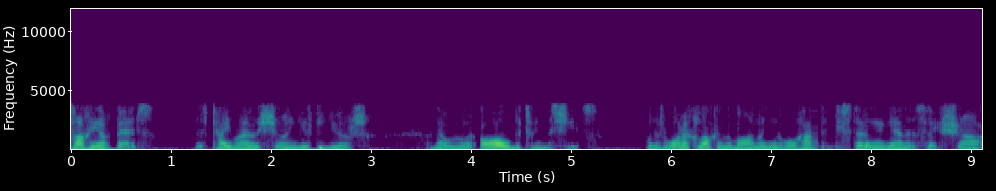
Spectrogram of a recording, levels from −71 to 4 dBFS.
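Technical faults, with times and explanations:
throughout: G.723.1 codec. The speech has been squeezed through an early internet-telephony codec working in 30 ms frames at a very low rate, which fits about 6.3 kbit/s. Nothing above 4 kHz survives, and the voice model is updated only slowly, so the damage is heavy: the speech is muffled and hoarse, and consonants smear into one another instead of starting and stopping cleanly.
2.43 to 2.51 s: VoIP packet loss concealed by the speech codec. A single gap of about 30 ms, consistent with one lost frame, was filled by the decoder repeating its last pitch and filter at falling gain. The result is a brief stretched blip of buzzy tone or coloured noise, and because each following frame builds on that guessed state, the speech stays weak or distorted for a short stretch after real data returns.
7.40 to 7.73 s: VoIP packet loss concealed by the speech codec. 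Here losses are scattered across about 300 ms, totalling roughly 180 ms with the longest unbroken gap about 60 ms, which suggests around six dropped frames. The decoder keeps extrapolating through each hole, so the speech repeatedly turns into a fading tonal buzz or coloured noise, and the voice stays weak or distorted after each gap.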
